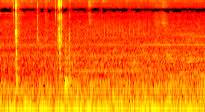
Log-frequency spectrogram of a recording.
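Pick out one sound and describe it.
A seat button clicks under a finger.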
